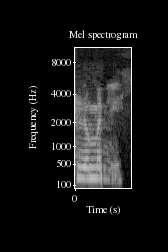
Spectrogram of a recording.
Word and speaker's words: Lumenasia: Yes, it's Lumenasia. Go ahead. Can you hear me now? Hi, Shramana. Yes, how are you doing? Good. Go ahead. Okay, so Lumenasia, let me just begin.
